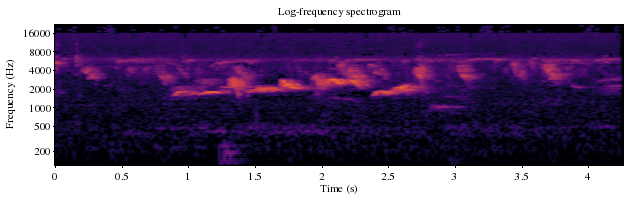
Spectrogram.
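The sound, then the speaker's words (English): Four or five swifts flying over a garden call in a flurry of shrill, high-pitched screeching that overlaps and swells, then trails off into fainter scattered screams with no voices present. “Swift.”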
